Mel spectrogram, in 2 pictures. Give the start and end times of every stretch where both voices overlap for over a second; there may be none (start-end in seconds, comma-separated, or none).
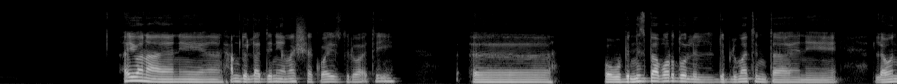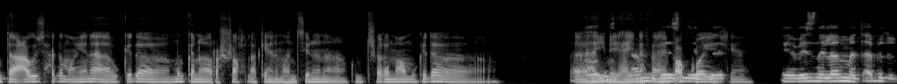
14.7-16.2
